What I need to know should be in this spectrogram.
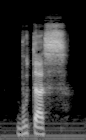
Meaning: first-person singular imperfect subjunctive of bouter
- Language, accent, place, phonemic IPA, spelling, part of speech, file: French, France, Lyon, /bu.tas/, boutasse, verb, LL-Q150 (fra)-boutasse.wav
